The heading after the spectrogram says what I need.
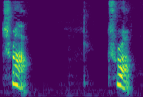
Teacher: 자, 트가 추처럼 들리기도 하는데요. 사실 그 중간에 어디쯤, 트와 츠의 중간에 어디쯤의 느낌으로 발음을 하셔야 됩니다.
